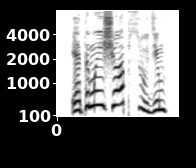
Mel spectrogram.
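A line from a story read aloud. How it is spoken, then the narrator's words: Exclamation. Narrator (Russian): воскликнула Райка Сидорова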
